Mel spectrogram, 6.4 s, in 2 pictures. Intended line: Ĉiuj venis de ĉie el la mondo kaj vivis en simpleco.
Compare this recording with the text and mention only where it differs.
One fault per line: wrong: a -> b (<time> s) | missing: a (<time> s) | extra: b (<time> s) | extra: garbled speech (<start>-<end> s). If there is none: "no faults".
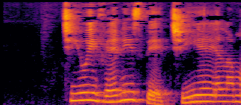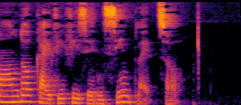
no faults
